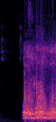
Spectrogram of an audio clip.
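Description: An excited dog lets out one sudden, loud, close bark or yelp right after near silence, sustained briefly and cut off at the end.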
